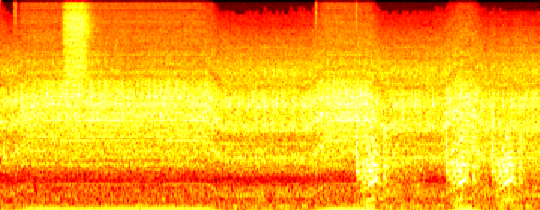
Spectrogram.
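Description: A heavy excavator engine rumbles steadily.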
